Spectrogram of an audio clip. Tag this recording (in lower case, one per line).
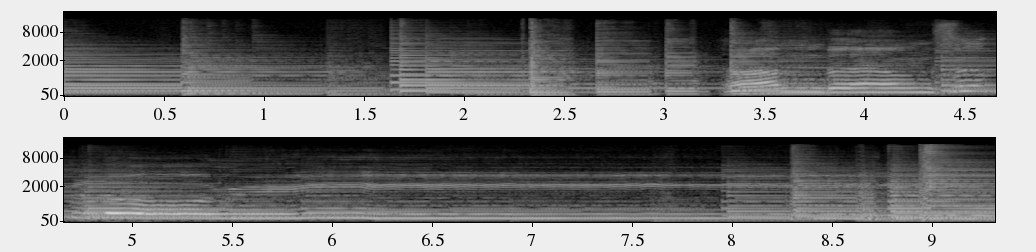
music
country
